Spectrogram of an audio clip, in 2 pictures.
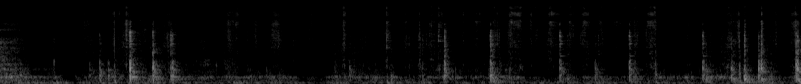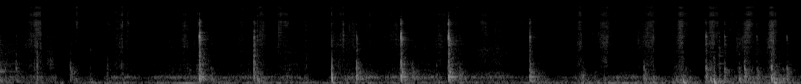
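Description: A cloth rubbing and wiping over a Mazda MX-5's rear brake caliper piston and body, mixed with many small scattered clicks and taps of the metal parts being handled.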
